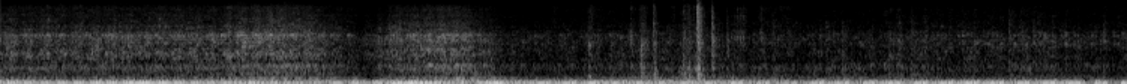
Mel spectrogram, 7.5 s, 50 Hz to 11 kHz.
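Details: 2006 Chevrolet Silverado 4.3 V6 with P0305 and P0200 codes, blinking check engine light. Low uneven idle with irregular stumbles and a lumpy, inconsistent beat from a misfiring cylinder. Failed injector, open harness or bad ECM signal suspected, unconfirmed.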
